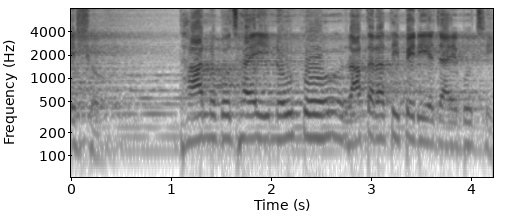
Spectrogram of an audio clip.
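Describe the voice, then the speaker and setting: Music plays in the background as a man speaks. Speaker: poetry reciter. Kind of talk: poetry reading. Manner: emotional, expressive.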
